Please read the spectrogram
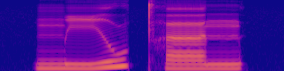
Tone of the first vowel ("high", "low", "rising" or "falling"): rising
